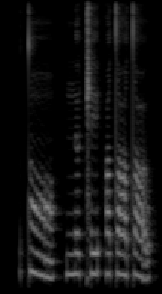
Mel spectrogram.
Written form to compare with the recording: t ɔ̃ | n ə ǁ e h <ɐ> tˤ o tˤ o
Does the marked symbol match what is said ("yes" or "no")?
no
